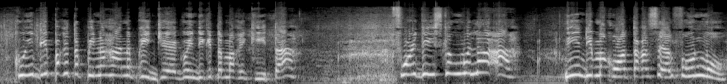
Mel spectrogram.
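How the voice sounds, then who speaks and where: An actress playing a fed-up young fiancée in a Filipino radio drama, accusing and indignant. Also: female voice, very high-pitched, expressive, brisk, background noise. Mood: angry scolding.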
